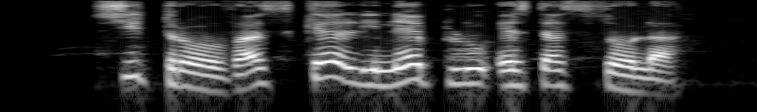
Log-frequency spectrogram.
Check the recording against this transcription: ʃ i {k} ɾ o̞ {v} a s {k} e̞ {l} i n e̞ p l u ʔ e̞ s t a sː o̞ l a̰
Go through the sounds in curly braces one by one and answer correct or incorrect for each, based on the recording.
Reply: incorrect: t, correct, correct, correct

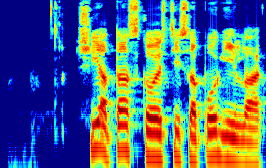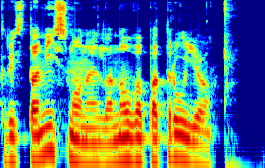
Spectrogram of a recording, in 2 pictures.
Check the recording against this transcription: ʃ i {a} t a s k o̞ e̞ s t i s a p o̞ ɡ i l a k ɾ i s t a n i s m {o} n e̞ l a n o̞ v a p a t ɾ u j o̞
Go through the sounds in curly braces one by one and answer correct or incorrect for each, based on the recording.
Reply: correct, correct

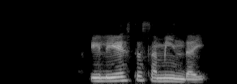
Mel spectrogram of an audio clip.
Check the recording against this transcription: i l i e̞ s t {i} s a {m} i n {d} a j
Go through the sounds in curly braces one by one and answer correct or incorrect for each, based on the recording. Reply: incorrect: a, correct, correct

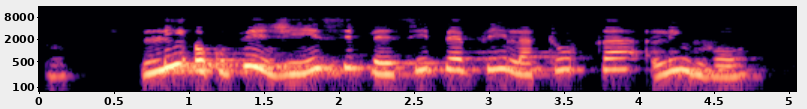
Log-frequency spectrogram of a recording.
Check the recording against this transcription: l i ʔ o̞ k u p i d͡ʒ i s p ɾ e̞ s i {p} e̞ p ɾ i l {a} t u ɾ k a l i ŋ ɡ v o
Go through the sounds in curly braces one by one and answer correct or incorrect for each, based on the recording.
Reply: correct, correct

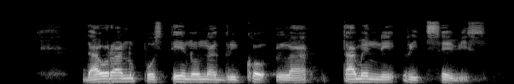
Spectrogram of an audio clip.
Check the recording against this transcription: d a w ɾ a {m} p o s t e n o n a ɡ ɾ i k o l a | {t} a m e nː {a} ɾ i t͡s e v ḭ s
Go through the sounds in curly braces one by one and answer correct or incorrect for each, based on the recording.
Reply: incorrect: n, correct, incorrect: e

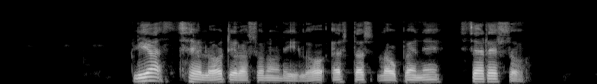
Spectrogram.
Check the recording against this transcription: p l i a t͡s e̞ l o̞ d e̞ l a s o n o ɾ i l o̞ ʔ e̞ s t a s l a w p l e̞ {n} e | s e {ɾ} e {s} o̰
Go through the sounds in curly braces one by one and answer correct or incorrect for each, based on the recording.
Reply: correct, correct, correct

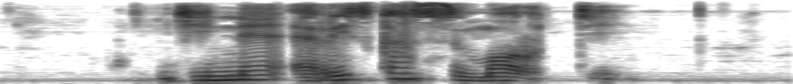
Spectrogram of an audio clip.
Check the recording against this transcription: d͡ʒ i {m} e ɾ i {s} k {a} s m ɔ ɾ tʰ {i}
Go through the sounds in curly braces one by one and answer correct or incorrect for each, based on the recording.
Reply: incorrect: n, correct, correct, correct

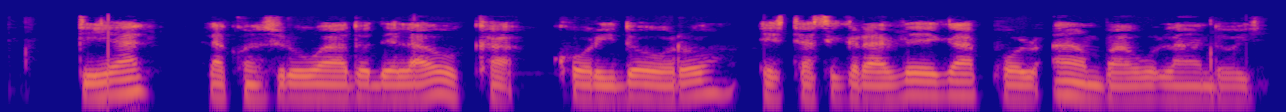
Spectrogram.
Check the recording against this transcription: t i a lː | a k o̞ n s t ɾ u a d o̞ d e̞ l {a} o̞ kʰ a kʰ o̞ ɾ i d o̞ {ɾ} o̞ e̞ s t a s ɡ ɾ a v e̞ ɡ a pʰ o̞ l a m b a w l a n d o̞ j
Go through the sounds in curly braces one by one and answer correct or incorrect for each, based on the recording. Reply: correct, correct

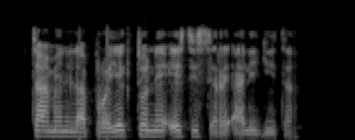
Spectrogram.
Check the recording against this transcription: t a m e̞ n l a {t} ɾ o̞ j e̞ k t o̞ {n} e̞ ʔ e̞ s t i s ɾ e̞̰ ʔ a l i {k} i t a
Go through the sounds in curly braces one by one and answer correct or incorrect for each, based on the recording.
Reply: incorrect: p, correct, incorrect: ɡ

